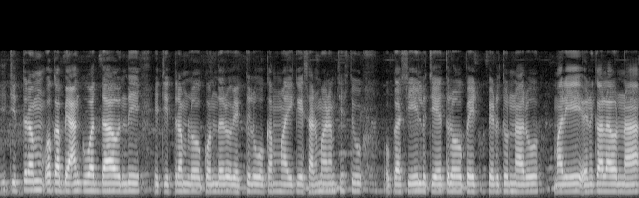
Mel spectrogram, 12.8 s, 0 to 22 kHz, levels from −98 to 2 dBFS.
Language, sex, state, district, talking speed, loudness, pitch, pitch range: Telugu, male, Telangana, Karimnagar, 105 wpm, -19 LUFS, 145 Hz, 145-155 Hz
